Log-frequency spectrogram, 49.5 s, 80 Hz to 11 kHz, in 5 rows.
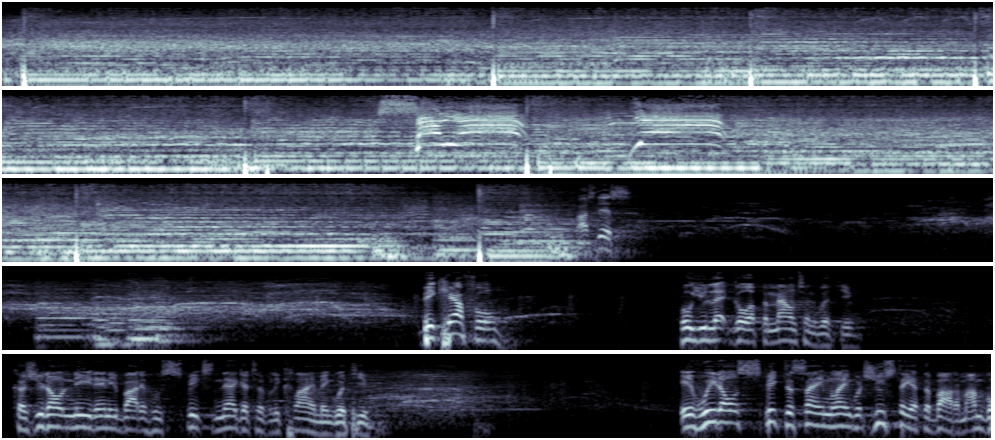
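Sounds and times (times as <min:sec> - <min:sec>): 
large crowd yelling, screaming and whooping: 0:00.0 - 0:33.9, 0:43.2 - 0:44.7
speech: 0:34.0 - 0:34.8, 0:36.5 - 0:38.4, 0:39.8 - 0:43.5, 0:46.4 - 0:49.5.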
